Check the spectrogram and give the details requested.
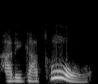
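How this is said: It has the Osaka regional pitch pattern. "in Osaka, people say arigato"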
